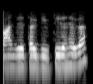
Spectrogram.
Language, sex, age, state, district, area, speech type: Hindi, male, 18-30, Uttar Pradesh, Jaunpur, rural, conversation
